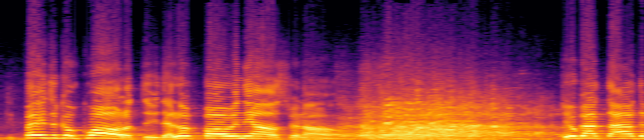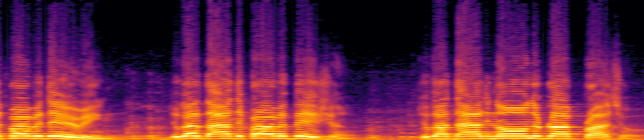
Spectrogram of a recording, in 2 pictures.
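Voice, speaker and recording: A man doing a bumbling deadpan astronaut, high voice. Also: crowd noise, heavily acted. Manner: slow, deadpan, misunderstands every question. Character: bumbling, literal-minded would-be astronaut man. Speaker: comic interviewee. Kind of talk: stand-up comedy interview sketch.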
